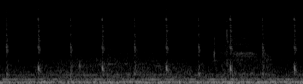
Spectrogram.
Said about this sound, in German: Ausparken starten. Da wollte er schon los. Er setzt den Blinker.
